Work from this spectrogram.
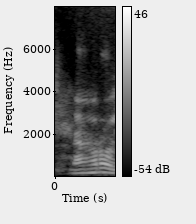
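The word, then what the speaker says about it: Nanggroe: Nangro ya, dibacanya Nangro.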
